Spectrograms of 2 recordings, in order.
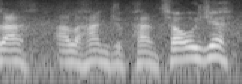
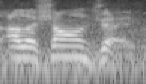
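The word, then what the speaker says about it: Alexandre Pantoja: It's actually pronounced Allesandre. So, we'll go with Allesandre right now.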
